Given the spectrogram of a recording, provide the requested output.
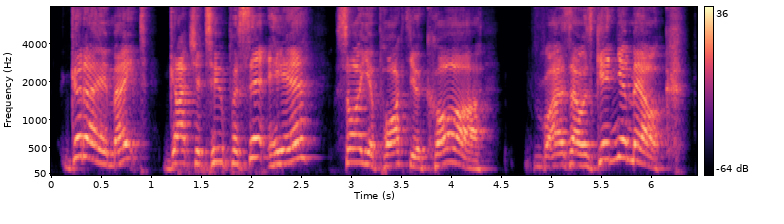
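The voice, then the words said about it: Put-on Australian accent. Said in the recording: “You're a milkman from Australia, born and raised in Australia, who now lives in Boston”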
